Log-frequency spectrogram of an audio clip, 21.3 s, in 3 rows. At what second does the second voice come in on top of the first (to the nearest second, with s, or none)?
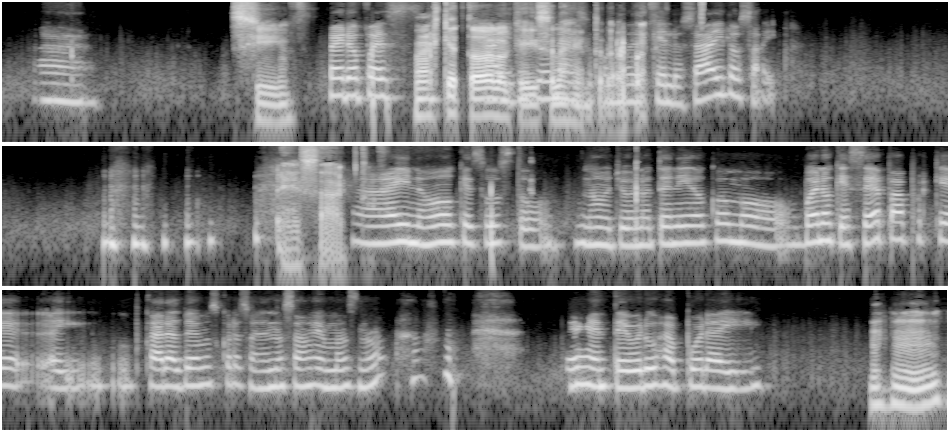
4 s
